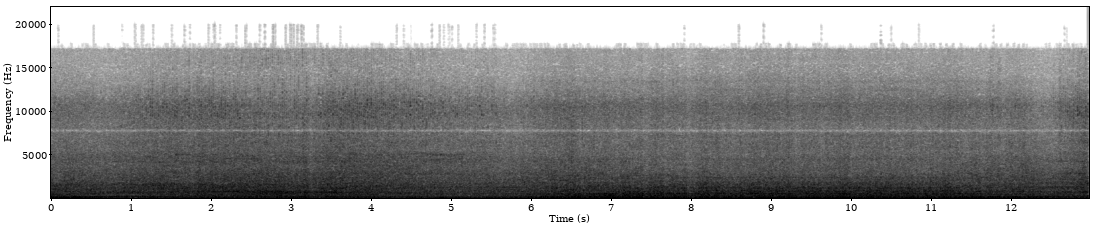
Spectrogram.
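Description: Smooth, even idle with a steady low hum and the AC fan running; no knocking or tapping, the engine sounds healthy.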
